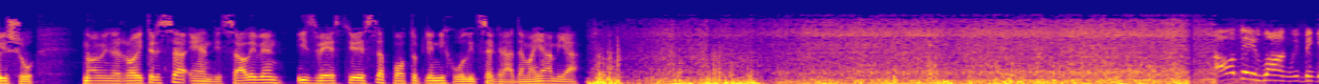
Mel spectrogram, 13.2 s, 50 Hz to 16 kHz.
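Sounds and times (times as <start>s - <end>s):
speech: 0.0s - 6.2s, 12.6s - 13.1s
heavy rain in a storm in Miami Florida: 5.9s - 13.0s
strong wind in a storm in Miami Florida: 5.9s - 13.0s.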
